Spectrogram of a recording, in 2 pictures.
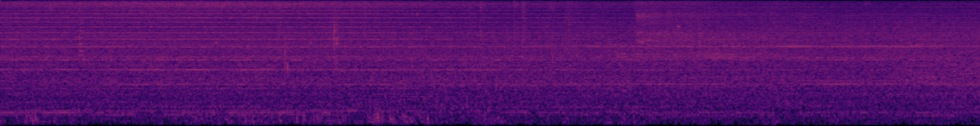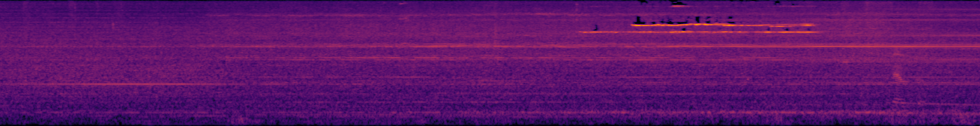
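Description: A train rolls past close by with a steady low rumble.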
